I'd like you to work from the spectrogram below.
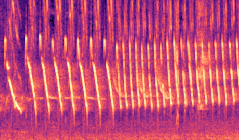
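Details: Canary kept by its owners sings a quick run of high descending whistled notes, then shifts into a faster, tighter rattling trill of tiny repeated notes.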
